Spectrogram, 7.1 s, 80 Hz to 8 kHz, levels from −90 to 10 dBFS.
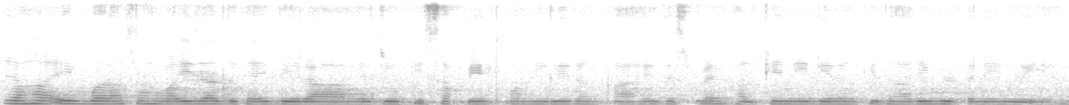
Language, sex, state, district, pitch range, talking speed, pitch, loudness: Hindi, female, Uttar Pradesh, Jalaun, 185-195 Hz, 225 wpm, 190 Hz, -48 LUFS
